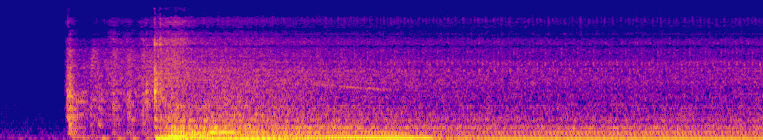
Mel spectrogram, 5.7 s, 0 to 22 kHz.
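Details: Volvo being diagnosed for fuel pump relay trouble starts after the 25 amp fuse connections were probed: it cranks briefly, catches with a flare of revs, then drops to a steady, even idle; starts and runs normally.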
